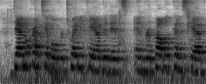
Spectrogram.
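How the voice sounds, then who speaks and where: In a room with audible echo, a woman with a non-native accent speaks in a high voice. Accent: foreign. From Serbia. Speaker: political candidate. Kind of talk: campaign speech. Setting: fundraiser event with audience. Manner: impassioned.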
